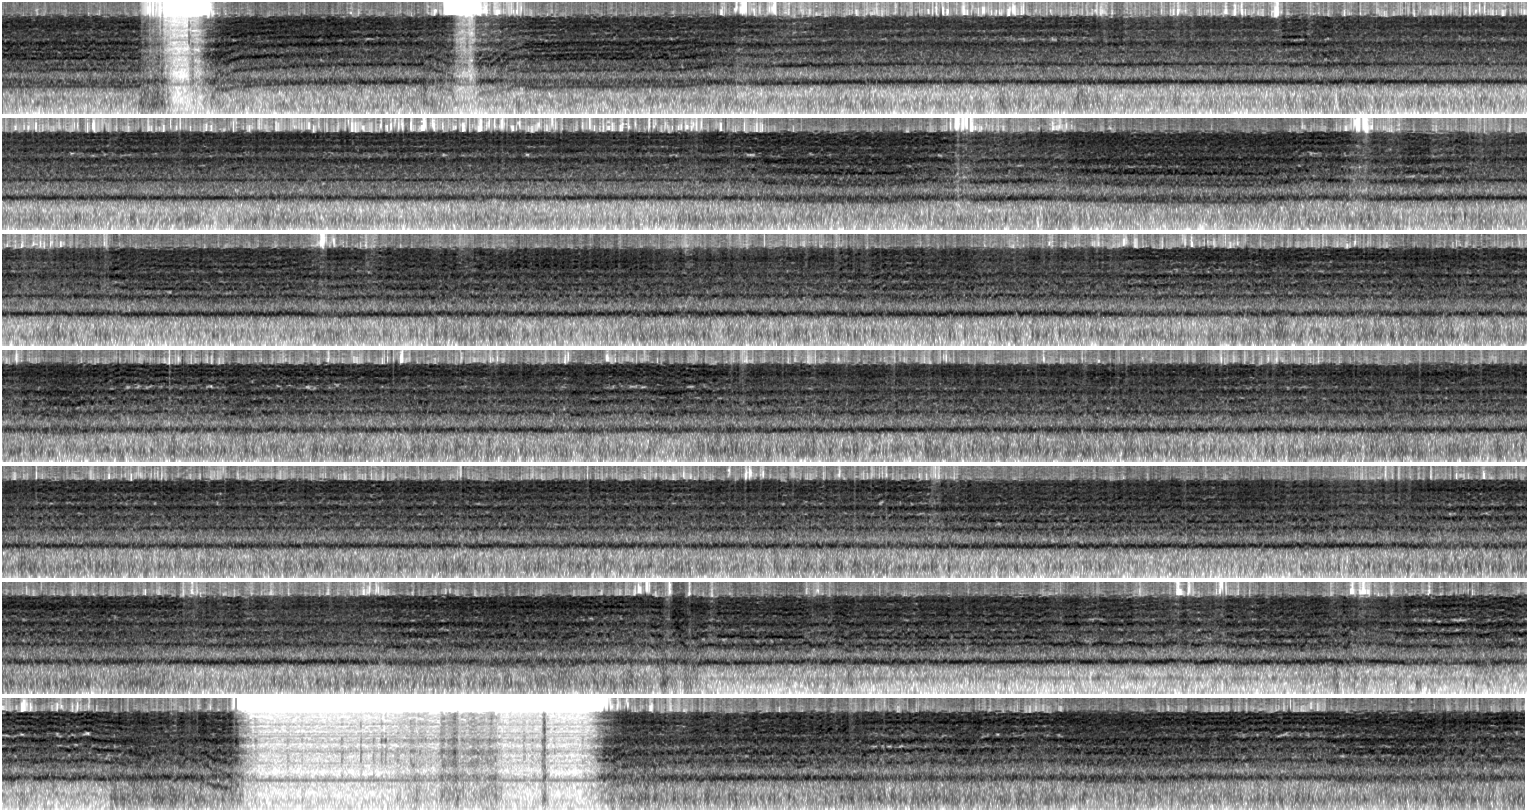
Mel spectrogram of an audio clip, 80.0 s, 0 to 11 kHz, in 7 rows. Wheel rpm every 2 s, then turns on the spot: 160, 170, 180, 230, 230, 230, 230, 230, 230, 220, 220, 230, 220, 210, 220, 220, 230, 230, 230, 230, 230, 230, 230, 230, 230, 230, 220, 210, 230, 230, 220, 220, 220, 220, 220, 90, 50, 210, 220, 220.
70-72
